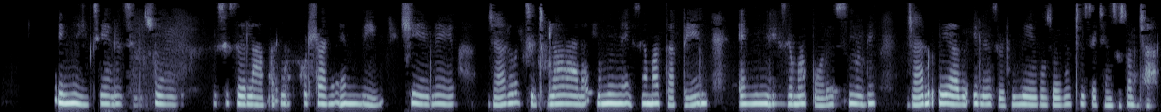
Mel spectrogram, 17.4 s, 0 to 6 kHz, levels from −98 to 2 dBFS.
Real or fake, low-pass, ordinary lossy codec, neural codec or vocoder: fake; 5.4 kHz; MP3, 24 kbps; codec, 16 kHz, 1 kbps, X-Codec, HuBERT features, trained on balanced general audio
